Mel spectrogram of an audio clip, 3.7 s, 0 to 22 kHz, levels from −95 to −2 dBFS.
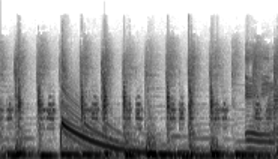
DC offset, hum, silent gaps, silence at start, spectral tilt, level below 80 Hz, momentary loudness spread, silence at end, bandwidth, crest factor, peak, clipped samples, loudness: under 0.1%; none; none; 0 s; -6.5 dB/octave; -14 dBFS; 4 LU; 0 s; 8.8 kHz; 8 dB; 0 dBFS; under 0.1%; -11 LUFS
